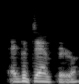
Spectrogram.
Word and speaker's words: ekzemplo: 뭐 예를 들어 example로 예 예시 example로 example로 example로라고 안 하고 example로라고 합니다.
